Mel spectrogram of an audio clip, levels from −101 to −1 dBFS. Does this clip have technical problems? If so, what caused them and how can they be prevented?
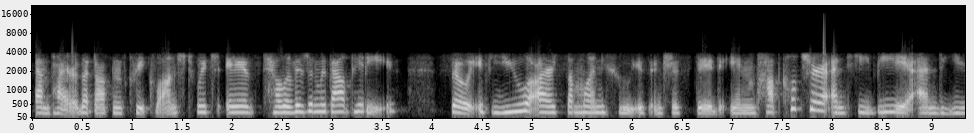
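Yes. The whole clip carries G.729 codec damage: the speech sounds slightly rough and synthetic, as if rebuilt rather than recorded, which fits an 8 kbit/s coder like G.729A modelling the vocal tract, pitch and a handful of pulses every 10 ms frame. On top of that the line band runs only from about 150 Hz to 3.6 kHz, so the top end is gone. To prevent it, carry the call on a wideband codec such as G.722 or Opus, or record locally instead of capturing the phone line.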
